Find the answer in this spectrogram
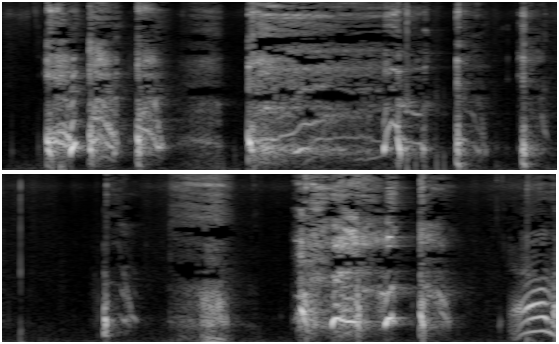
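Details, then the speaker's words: Adult with asthma, allergies and past bronchitis; cough intensifying after fever and chills, attributed to asthma: repeated harsh bursts, about ten coughs in eight seconds; persistent asthmatic cough. "god as you can hear i'm still not good um since i'm coughing like that that's what i'm talking about"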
